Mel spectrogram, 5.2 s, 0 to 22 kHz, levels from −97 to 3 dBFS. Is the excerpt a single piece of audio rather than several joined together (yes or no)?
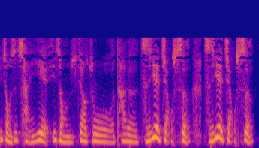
no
